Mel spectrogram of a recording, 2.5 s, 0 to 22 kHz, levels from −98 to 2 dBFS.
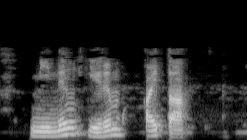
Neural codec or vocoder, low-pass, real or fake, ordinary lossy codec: none; 5.4 kHz; real; MP3, 32 kbps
